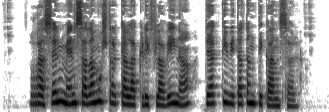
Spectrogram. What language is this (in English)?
Catalan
